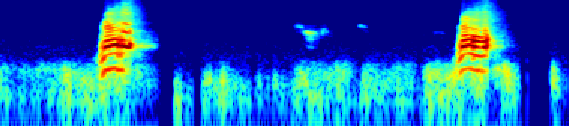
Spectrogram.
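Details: Two brief, sharp calls of a pied avocet about two seconds apart, each a clipped, slightly nasal note, with nothing else audible.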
